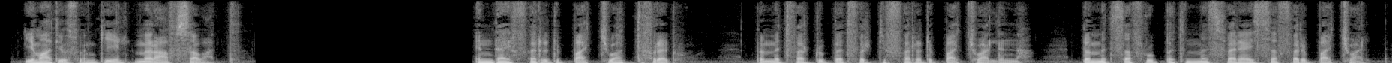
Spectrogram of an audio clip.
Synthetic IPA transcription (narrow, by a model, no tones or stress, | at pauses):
jɛmat̪ʰiwoswɨ̰ŋɡelmɨɾafsə̰βat̪ː | ʔɨnd̪ajɪfərːɨd̪ɨbːat͡ʃːɛwat̪ʰːɨfɾəd̪u | b̥əmːɨt̪fəɾd̪ubːət̪fɨɾd̪jɪfːərːəd̪ɨbːat͡ʃːɛwalːɨnːa | b̥əmːɨt̪səfɾubːət̪ʰɨnməsfəɾjajɪsːəfːəɾɨbːat͡ʃːɛwal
